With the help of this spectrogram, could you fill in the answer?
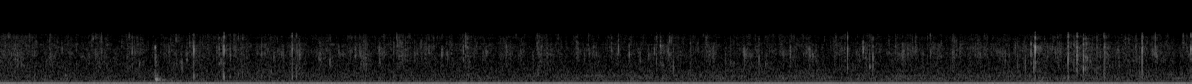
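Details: Winter evening at a wild boar feeding place in an Estonian forest, with low steady hum and faint scattered clicks and patter, no clear animal calls.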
